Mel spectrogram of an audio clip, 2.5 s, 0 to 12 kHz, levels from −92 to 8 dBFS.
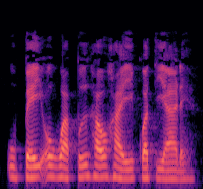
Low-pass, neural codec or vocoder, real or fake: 7.2 kHz; none; real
